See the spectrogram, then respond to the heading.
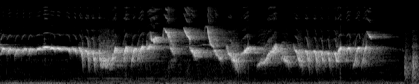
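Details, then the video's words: White-rumped shama song used as a lure to provoke other shamas: a continuous run of rich whistled and warbled phrases, slurring up and down, with rapid trilled notes in the middle. "KICAUAN MURAI BATU bikin NYAUT EMOSI jadi BUNYI GACOR NGEPLONG BONGKAR ISIAN | PANCINGAN MURAI"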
